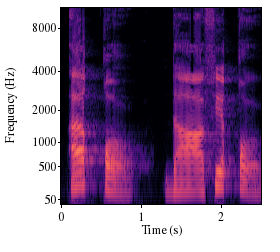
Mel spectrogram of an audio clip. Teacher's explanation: جب ہم قلقلہ کرتے ہیں تو حرف قاف کی آواز سختی سے بند نہیں ہوتی ہے، بلکہ اس کی تھوڑی سی آواز پھر سے جاری ہوتی ہے، جیسے اقو دافق۔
